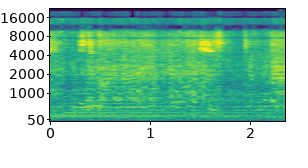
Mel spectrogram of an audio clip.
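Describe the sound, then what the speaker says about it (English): Black-eyed peas being rinsed under running water, a steady hissing gush of tap water pouring over the beans with small splashy surges, close and alone with no talking. "I'm going to rinse them"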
